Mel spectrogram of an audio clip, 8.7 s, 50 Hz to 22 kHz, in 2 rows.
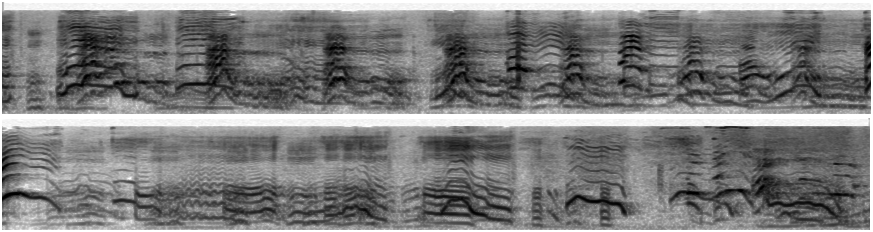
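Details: Several 3-week-old Labrador Retriever puppies make a dense cacophony of overlapping high whines, squeals and short yelps, many calls arching up and down, with a woman's soft talk in places.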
